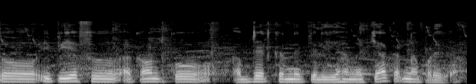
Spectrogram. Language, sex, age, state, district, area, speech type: Urdu, male, 30-45, Bihar, Madhubani, urban, spontaneous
